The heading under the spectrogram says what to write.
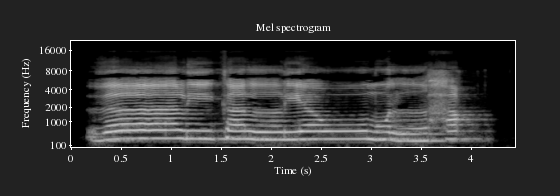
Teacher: Jadi selesaikan dulu tasydidnya baru diqalqalahkan atau dipantulkan. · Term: huruf qalqalah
